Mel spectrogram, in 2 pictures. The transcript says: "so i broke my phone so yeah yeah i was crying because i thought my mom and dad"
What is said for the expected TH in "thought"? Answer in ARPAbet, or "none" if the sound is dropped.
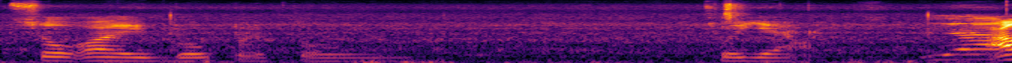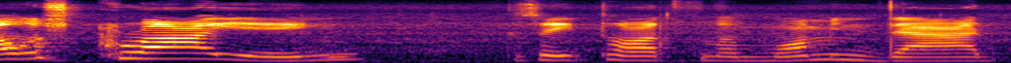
T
